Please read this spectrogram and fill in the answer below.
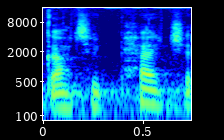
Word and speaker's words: gutta percha: and became, as it was made out of gutta percha in those days. Is that the right pronunciation?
